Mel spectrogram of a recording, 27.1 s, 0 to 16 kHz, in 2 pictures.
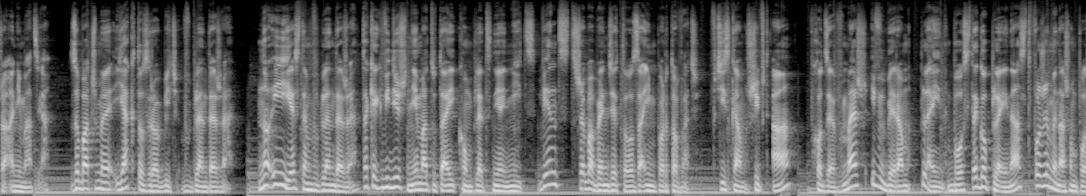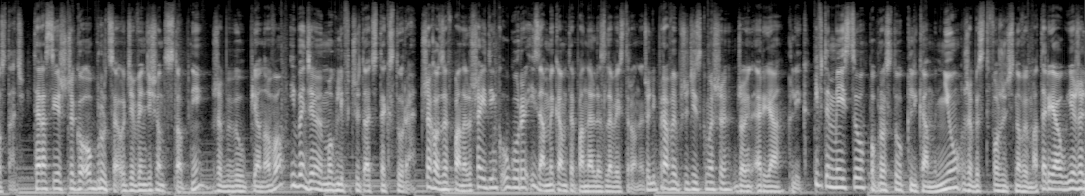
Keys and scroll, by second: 9.7 shift+a, 13.8 Escape, 13.9 r, 14.3 x, 14.4 KP_9, 14.8 KP_0, 15.0 Return.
